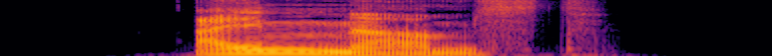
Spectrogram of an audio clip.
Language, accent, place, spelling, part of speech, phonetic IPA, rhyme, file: German, Germany, Berlin, einnahmst, verb, [ˈaɪ̯nˌnaːmst], -aɪ̯nnaːmst, De-einnahmst.ogg
- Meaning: second-person singular dependent preterite of einnehmen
